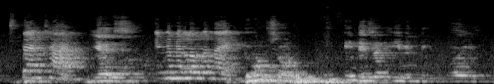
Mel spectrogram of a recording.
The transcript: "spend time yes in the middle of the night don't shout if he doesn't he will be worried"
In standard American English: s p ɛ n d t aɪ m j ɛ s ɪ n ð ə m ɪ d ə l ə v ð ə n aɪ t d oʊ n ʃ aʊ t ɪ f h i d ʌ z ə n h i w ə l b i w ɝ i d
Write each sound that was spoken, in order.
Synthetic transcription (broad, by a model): s p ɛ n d t aɪ m j ɛ s ɪ n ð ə m ɪ d ə l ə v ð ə n aɪ t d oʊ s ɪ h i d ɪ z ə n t i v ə n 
